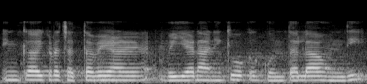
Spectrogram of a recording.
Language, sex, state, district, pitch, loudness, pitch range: Telugu, female, Telangana, Hyderabad, 195 Hz, -15 LUFS, 190-205 Hz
